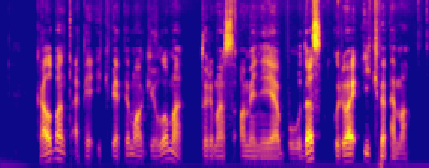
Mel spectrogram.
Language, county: Lithuanian, Utena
